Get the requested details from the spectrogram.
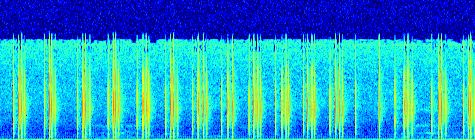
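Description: Long acrylic nails scratch across the back of a smartphone in a clear plastic case, making a rapid, uneven series of short, dry, bright scratching strokes. Each stroke stops almost instantly, with a faint low hum underneath.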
